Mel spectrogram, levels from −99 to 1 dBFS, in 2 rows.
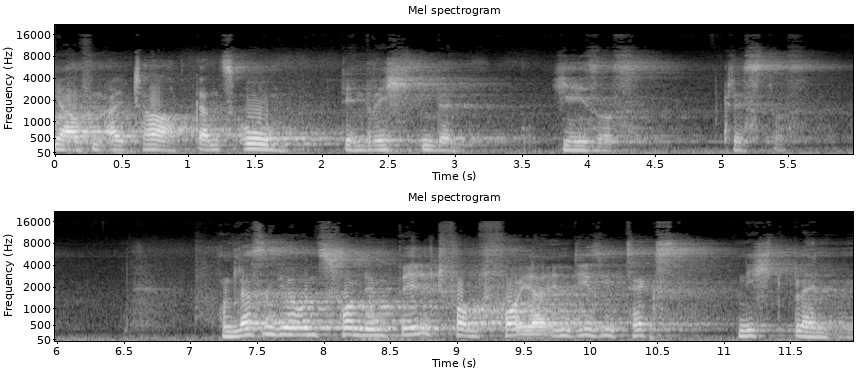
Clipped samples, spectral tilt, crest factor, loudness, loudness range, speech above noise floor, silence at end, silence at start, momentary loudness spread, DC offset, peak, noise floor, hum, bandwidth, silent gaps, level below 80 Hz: under 0.1%; -5 dB/octave; 18 dB; -17 LUFS; 13 LU; 26 dB; 0 s; 0 s; 18 LU; under 0.1%; -2 dBFS; -43 dBFS; none; 15.5 kHz; none; -44 dBFS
